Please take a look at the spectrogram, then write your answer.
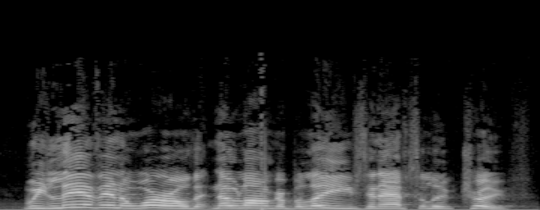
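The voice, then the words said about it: Loud, excited preaching. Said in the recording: “I don't know why I'm talking so loud. I'm going to be out of air in a minute. I'm excited.”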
